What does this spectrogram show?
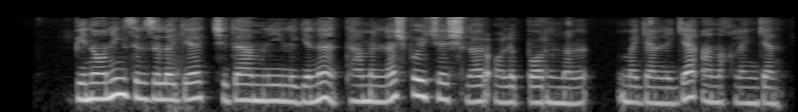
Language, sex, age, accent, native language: Uzbek, female, under 19, Samarqand, Uzbek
